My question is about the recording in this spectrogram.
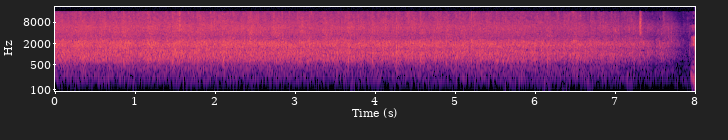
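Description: Audience applauding steadily, dying away just before the end.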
